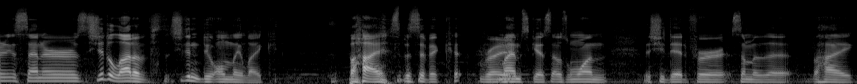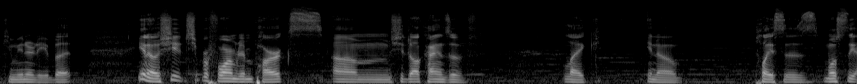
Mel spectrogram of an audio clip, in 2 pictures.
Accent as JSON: {"language": "English", "town": "Rockford", "region": "Illinois", "country": "United States", "tie": "born or raised there", "also_born_or_lived": "Beloit, Wisconsin / Chicago", "moved": "as an adult", "said": "I grew up in Rockford, Illinois."}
